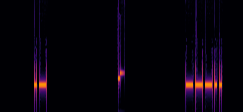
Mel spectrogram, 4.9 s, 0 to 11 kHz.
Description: Morse code, heard as a keyed tone, about 25 wpm, 700 Hz. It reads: A 8
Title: Common Cut Numbers - 1-Digit 25wpm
